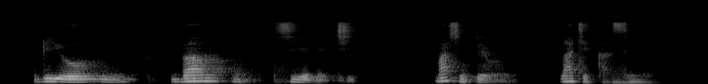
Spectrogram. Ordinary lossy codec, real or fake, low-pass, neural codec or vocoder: none; fake; 7.2 kHz; codec, 24 kHz, 0.5 kbps, DualCodec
